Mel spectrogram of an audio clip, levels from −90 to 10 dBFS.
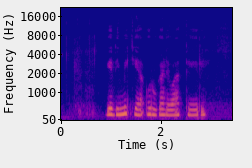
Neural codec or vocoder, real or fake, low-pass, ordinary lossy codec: none; real; 19.8 kHz; none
